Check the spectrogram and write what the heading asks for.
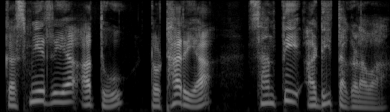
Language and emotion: Santali, happy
